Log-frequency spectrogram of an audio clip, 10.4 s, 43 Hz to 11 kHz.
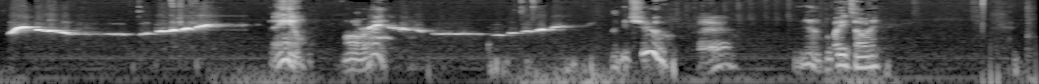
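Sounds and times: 
person whistling a tune: 0:00.1 - 0:02.6, 0:03.9 - 0:05.9
speech: 0:02.8 - 0:04.0, 0:06.2 - 0:09.0.

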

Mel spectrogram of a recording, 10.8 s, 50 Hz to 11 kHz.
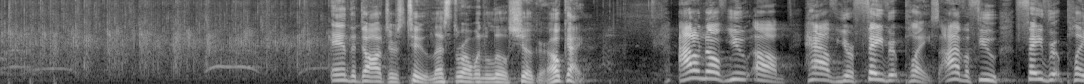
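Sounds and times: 
crowd applauding: 0:00.0 - 0:03.5
speech: 0:03.3 - 0:06.0, 0:06.8 - 0:10.8.

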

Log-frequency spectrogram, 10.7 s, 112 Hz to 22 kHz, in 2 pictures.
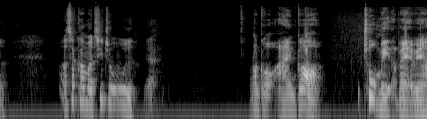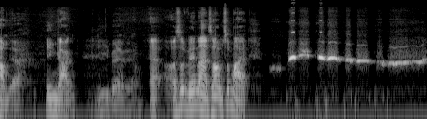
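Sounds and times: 
speech: 0:00.0 - 0:02.1, 0:03.1 - 0:09.4
man whistling a short wavering tune while walking: 0:08.7 - 0:10.6.

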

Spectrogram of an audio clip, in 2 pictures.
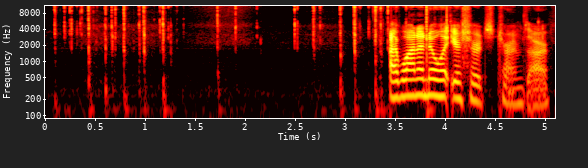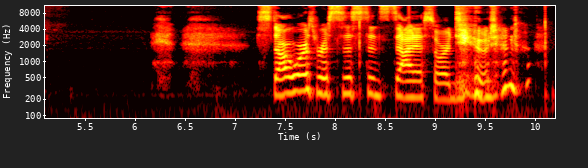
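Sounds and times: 
typing on a computer keyboard: 0:00.0 - 0:01.9, 0:02.5 - 0:04.1
speech: 0:03.4 - 0:05.2, 0:07.3 - 0:10.1.

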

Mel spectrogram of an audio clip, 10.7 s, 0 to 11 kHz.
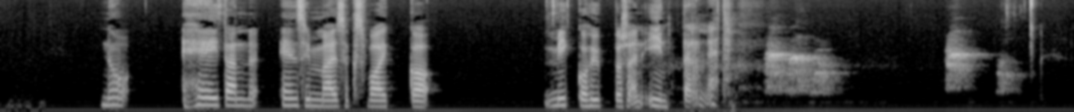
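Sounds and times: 
speech: 0:01.0 - 0:04.4, 0:05.4 - 0:07.5
dog barking: 0:07.6 - 0:08.5, 0:09.5 - 0:10.3.

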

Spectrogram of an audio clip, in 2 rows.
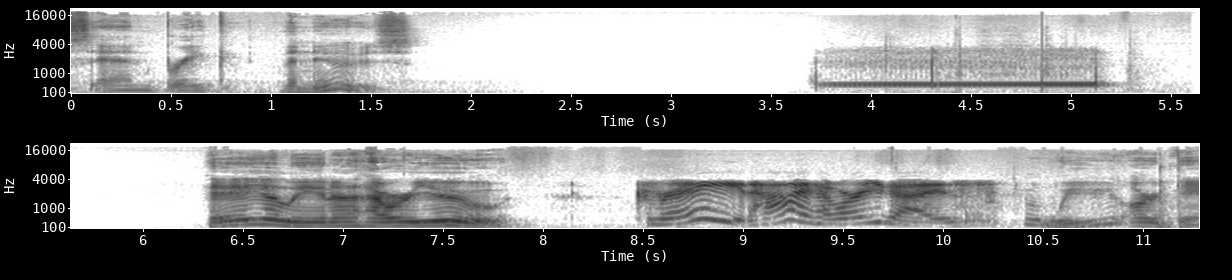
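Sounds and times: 
speech: 0:00.1 - 0:01.8, 0:06.3 - 0:07.9, 0:08.5 - 0:11.2
phone dial tone: 0:03.7 - 0:05.3.

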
